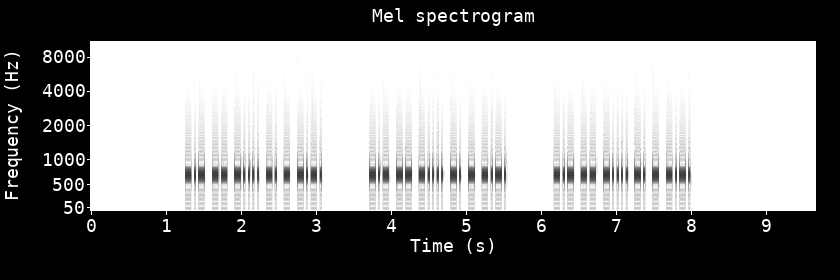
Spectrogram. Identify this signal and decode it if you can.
Morse code, heard as a keyed tone, about 40 wpm, 700 Hz. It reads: KM6NTC KM6NTC KM6NTC
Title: USA Call Signs - 6 Characters - Repeated 3x - 40wpm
